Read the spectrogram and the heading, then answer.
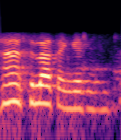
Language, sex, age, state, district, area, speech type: Kannada, female, 18-30, Karnataka, Gadag, urban, conversation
